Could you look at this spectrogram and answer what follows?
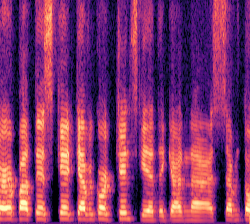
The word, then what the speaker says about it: Korchinski: Another signing that happened: first round pick, 7th overall, Kevin Korchinski. – That's right. – Did I say that right? – Korchinski. Yeah. Korchinski. That's a great Chicago name.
